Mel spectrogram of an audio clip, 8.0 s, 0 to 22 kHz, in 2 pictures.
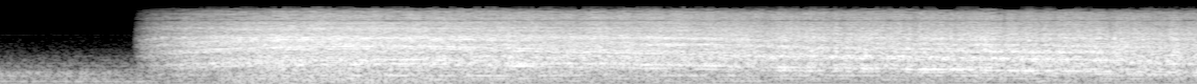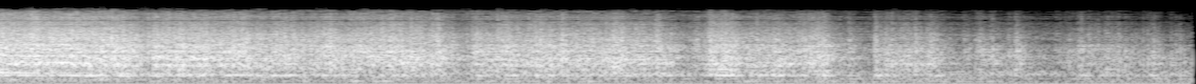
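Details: Vintage Powr-Kraft 8542A modular router, 6 amp, before bearing replacement: high-pitched motor whine with a gritty, rough hiss, pitch sagging as it runs down, from worn motor bearings.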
